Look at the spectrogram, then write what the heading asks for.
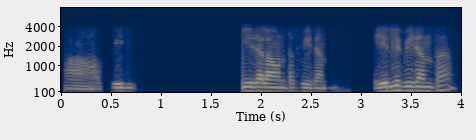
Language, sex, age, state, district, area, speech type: Telugu, male, 18-30, Andhra Pradesh, Vizianagaram, rural, conversation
